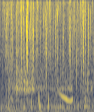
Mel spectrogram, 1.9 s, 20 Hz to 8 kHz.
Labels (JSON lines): {"label": "biophony, cascading saw", "recorder": "SoundTrap 600 or HydroMoth"}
